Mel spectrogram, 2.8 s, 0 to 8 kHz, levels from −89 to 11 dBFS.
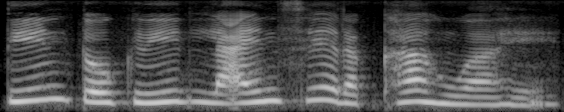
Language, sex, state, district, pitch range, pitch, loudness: Hindi, female, West Bengal, Alipurduar, 240-295 Hz, 270 Hz, -17 LUFS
